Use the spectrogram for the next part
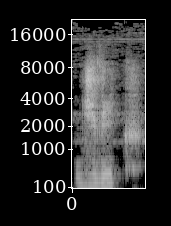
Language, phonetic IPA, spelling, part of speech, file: Polish, [d͡ʑvʲik], dźwig, noun, Pl-dźwig.ogg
